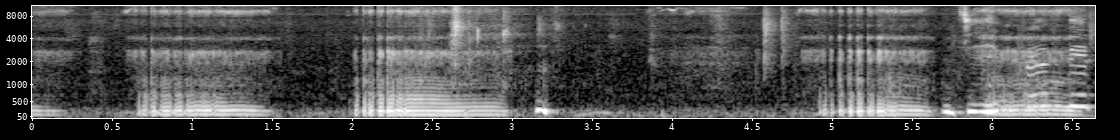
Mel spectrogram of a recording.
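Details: Pon, a 13-year-old male cream Pomeranian, growls quietly indoors while stubbornly trying to get a toy by himself rather than letting his owner fetch it; low, droning growls come in three bouts of about a second each, with brief scuffles between.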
